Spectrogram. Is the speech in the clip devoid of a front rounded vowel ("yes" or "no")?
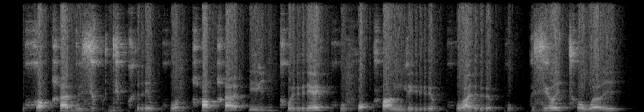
yes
